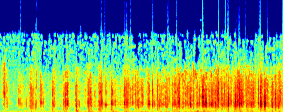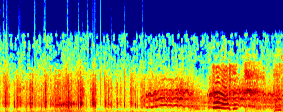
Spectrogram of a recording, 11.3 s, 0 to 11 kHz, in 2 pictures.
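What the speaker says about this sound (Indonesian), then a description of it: "Seorang gadis menunggang kuda diiringkan oleh 10 orang laki-laki." Horses neigh and whinny in a radio drama scene where a girl rides on horseback escorted by ten mounted men, with dense clip-clop of hooves and rustling throughout, then several loud, overlapping whinnies rising near the end.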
